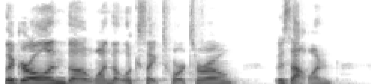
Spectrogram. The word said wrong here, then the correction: Totoro: You mean Totoro? – Yeah, I don't know how to say his name. – What? Yeah, Totoro.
